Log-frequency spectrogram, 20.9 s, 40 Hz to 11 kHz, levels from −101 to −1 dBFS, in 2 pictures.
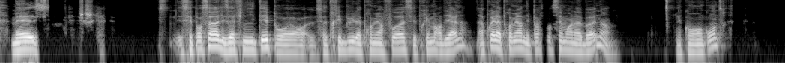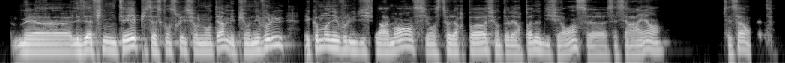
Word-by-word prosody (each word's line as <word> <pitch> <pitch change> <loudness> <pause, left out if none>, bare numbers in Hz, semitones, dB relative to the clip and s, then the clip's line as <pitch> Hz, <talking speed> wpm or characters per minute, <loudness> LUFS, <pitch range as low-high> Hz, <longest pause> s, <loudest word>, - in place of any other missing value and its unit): mais 135 +2 +10
c - - -4 0.4
ch - - -3 0.9
c - - -14
c'est - - 0
pour 140 -1 +1
ça, 170 -2 +9
les 130 -3 +5
affinités 135 +4 +4
pour, 110 -8 -1
heu, 105 -2 -2
re - - -17
sa 110 - -5
tribu, 130 +4 -2
la 120 -2 +3
première 125 -2 -1
fois, 130 +1 +1
c'est 135 - -7
primordial. 130 - -1
Après, 120 +8 +1
la 145 - +6
première 145 +1 0
n'est 120 - -1
pas 135 - -5
forcément 135 -1 -4
la 115 -2 +1
bonne 120 +3 -1 0.8
et 100 - -10
qu'on 110 +1 -3
rencontre, 135 - -2 1.0
mais, 115 +1 +1
heu, 115 0 +1
les 115 +2 +1
affinités, 130 +6 +4
puis 120 - -11
ça 120 - -1
se 110 - -10
construit 125 0 -5
sur 125 0 -5
le 120 - -1
long 120 0 -2
terme 150 +2 -1
et - - -1
puis 120 +1 -6
on 115 +1 +1
évolue 175 +10 +1 0.3
et 110 - -6
comme 155 +2 -1
on 165 - +1
évolue 140 -4 +1
différemment, 125 +6 -1
si 120 -3 -9
on 115 -1 -4
se 105 - -12
tolère 115 -1 -3
pas, 125 0 +1
si 125 - -11
on - - -4
tolère 100 -3 -6
pas 125 0 -3
nos 130 -2 -1
différences, 110 - -6
heu, 90 +1 -7
ça 85 +1 -15
sert 85 +1 -9
à 95 - -7
rien, 135 +7 -3
hein. 125 0 -6 0.8
C'est - - -11
ça, - - -1
en - - -6 0.2
fait. - - -25
125 Hz, 205 wpm, -20 LUFS, 115-135 Hz, 1.0 s, mais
